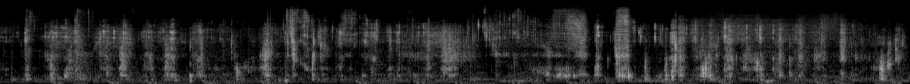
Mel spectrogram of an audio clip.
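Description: Soft, sweet egg sushi is chewed close to the mic, with moist crunchy bites and smacking mouth sounds in an irregular rhythm and no talking.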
